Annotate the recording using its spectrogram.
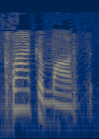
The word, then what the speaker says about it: Clackamas: It's Clackamas, Oregon. – Mm-hmm. – C as in cat, L-A-C-K-A-M-A-S, Oregon.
